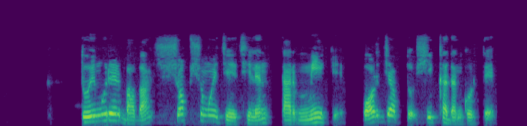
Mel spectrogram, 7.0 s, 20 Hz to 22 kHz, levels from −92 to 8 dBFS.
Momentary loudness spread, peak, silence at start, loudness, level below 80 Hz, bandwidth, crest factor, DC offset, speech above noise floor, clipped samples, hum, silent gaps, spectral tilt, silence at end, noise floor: 11 LU; -2 dBFS; 1.1 s; -19 LUFS; -64 dBFS; 7 kHz; 18 dB; under 0.1%; over 72 dB; under 0.1%; none; none; -6.5 dB/octave; 0.45 s; under -90 dBFS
